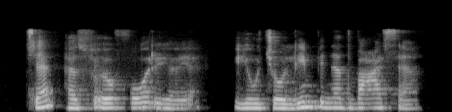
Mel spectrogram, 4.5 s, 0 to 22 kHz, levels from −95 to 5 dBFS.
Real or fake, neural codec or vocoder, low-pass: real; none; 7.2 kHz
